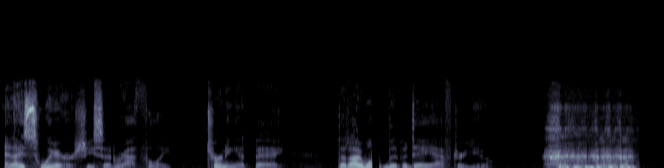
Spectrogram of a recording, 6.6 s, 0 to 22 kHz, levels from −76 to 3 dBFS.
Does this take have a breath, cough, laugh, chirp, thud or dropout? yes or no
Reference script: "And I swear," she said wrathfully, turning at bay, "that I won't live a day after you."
yes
